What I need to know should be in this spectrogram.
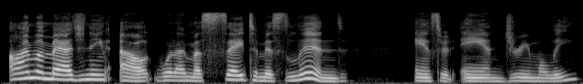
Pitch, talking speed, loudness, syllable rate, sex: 190 Hz, 135 wpm, -18 LUFS, 4.5 syllables/s, female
